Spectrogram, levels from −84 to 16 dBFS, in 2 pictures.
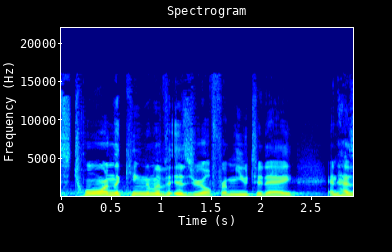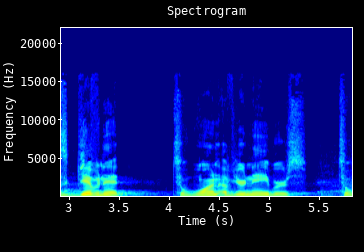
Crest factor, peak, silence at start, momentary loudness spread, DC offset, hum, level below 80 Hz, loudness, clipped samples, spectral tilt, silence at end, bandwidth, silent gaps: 18 dB; -10 dBFS; 0 s; 12 LU; under 0.1%; none; -62 dBFS; -27 LUFS; under 0.1%; -6 dB/octave; 0 s; 16 kHz; none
